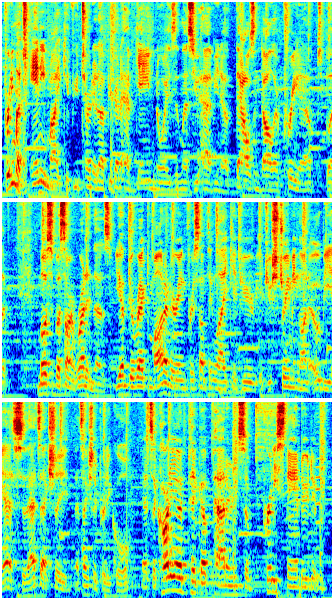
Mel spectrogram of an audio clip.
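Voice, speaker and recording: A young man, a musician, casually reviewing a microphone in an upbeat, chatty way and explaining the tech terms plainly. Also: mid-range voice. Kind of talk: casual product review vlog. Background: background music.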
